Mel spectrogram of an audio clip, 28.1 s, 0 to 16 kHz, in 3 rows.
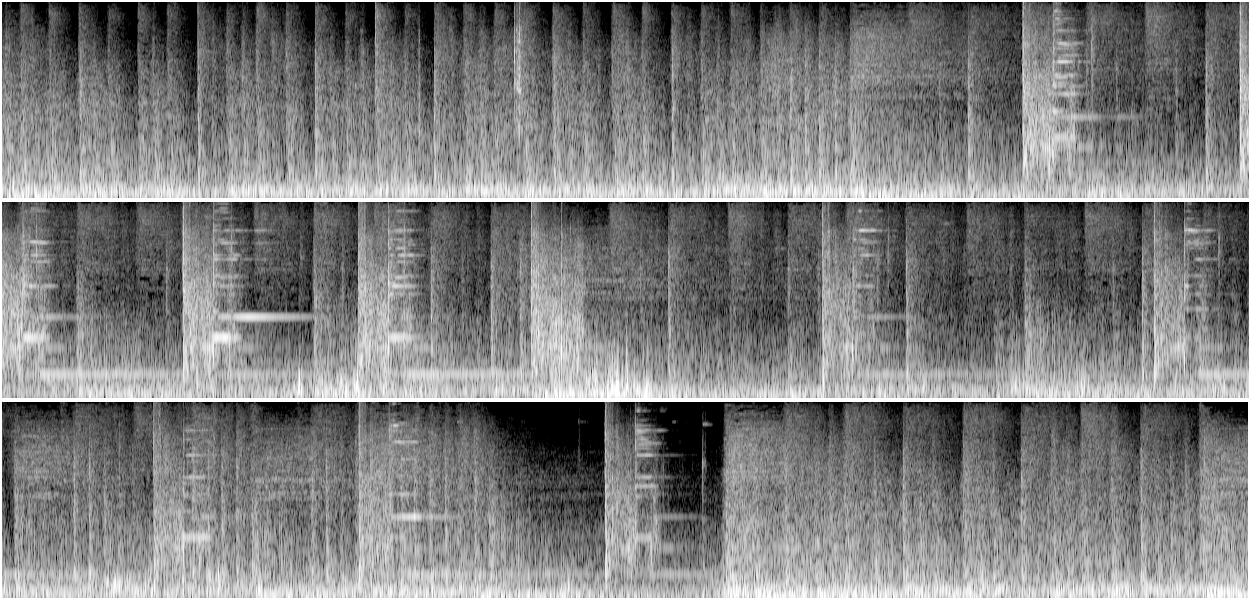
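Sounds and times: pistol shots: 7.6s - 13.9s, 15.5s - 16.8s, 17.9s - 20.7s, 21.3s - 22.3s, 23.2s - 24.0s
steel target ringing: 7.6s - 24.4s.

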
